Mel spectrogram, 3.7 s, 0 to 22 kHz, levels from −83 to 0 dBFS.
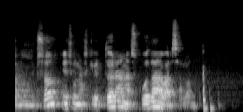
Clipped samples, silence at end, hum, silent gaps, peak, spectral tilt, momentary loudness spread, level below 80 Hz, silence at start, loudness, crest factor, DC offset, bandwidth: under 0.1%; 0.45 s; none; none; -4 dBFS; -6.5 dB/octave; 15 LU; -52 dBFS; 0.25 s; -21 LUFS; 18 dB; under 0.1%; 10.5 kHz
